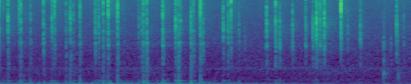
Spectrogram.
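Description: Long acrylic nails tap and scratch a round, clear bottle with a white cap, likely plastic and partly filled with orange liquid, as it is held and tilted. The result is a quick, uneven patter of bright, dry clicks and scratchy strokes that stop instantly with no ring, each carrying a faint low thud.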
